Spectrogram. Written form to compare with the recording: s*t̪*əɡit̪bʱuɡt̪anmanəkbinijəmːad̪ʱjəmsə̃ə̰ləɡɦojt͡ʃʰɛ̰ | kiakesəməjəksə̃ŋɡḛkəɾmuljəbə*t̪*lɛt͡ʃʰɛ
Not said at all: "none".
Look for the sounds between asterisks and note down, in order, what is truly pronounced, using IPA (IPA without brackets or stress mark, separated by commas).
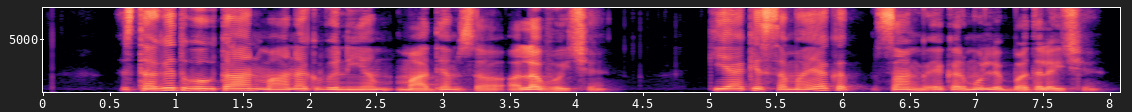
t̪ʰ, d̪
